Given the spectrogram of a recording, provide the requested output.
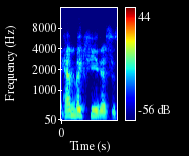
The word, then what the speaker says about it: Hembekides: Hembekides is how it's pronounced.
